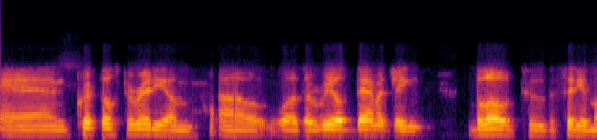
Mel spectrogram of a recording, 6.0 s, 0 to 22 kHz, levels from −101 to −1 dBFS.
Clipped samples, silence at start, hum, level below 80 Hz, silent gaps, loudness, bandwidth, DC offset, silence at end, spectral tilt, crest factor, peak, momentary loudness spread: under 0.1%; 0 s; none; -68 dBFS; none; -26 LUFS; 3.9 kHz; under 0.1%; 0 s; -9 dB/octave; 20 dB; -6 dBFS; 14 LU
